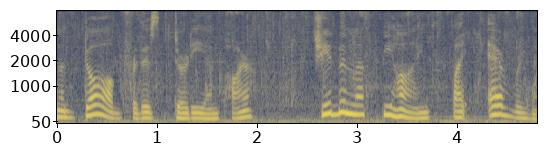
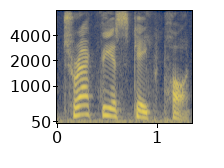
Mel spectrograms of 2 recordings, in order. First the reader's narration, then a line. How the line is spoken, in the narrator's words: she snapped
